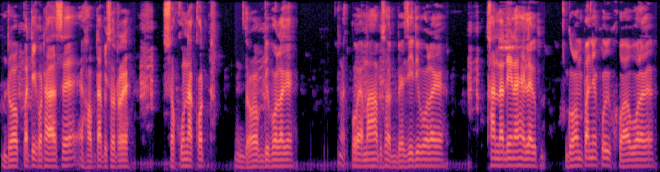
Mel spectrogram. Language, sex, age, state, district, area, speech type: Assamese, male, 60+, Assam, Sivasagar, rural, spontaneous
